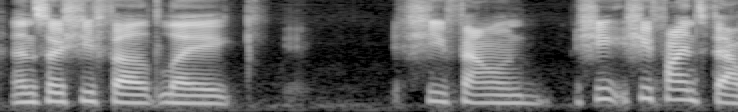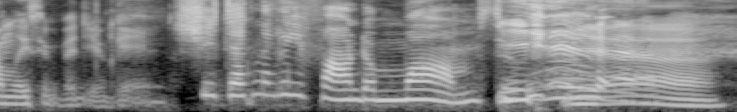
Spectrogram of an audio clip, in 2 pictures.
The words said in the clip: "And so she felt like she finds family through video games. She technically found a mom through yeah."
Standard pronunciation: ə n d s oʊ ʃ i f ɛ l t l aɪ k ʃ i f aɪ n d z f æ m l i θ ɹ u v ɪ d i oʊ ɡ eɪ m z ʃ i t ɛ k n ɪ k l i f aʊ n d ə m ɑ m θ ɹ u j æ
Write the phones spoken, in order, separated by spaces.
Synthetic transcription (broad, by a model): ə n s oʊ ʃ i f ɛ l t l aɪ k ʃ i f aɪ n d z f æ m l i θ ɹ u v ɪ d i oʊ ɡ eɪ m z ʃ i t ɛ k n ɪ k l i f aʊ n d ə m ɑ m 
